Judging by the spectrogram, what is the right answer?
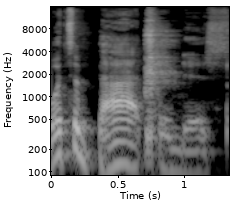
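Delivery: put-on American accent. Speaker acting out americans puzzled by a french word, american impression. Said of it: "it was an American impression".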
